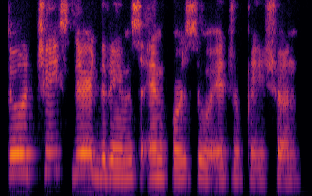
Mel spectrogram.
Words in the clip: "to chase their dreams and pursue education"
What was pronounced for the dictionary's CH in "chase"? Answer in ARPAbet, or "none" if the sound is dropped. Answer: CH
